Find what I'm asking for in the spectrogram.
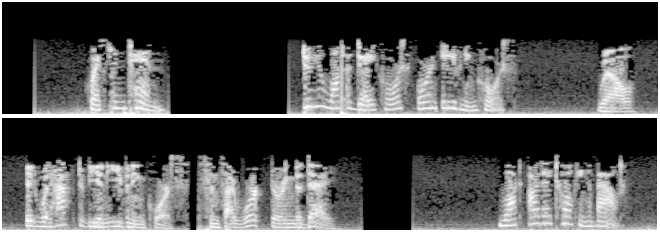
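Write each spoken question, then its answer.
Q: What are they talking about?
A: Whether to take a day course or an evening course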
